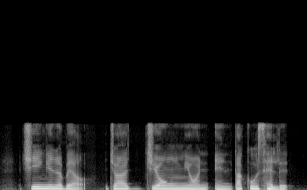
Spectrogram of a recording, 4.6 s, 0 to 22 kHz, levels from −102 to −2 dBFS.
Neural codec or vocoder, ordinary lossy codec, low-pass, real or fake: codec, 16 kHz, 8 kbps, FunCodec, trained on Chinese and English, 25 frames a second; none; none; fake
